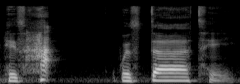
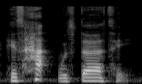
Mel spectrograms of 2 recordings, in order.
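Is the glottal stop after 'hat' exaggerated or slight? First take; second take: exaggerated; slight. First: The glottal stop after hat is held and exaggerated. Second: The glottal stop after hat is brief and subtle.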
